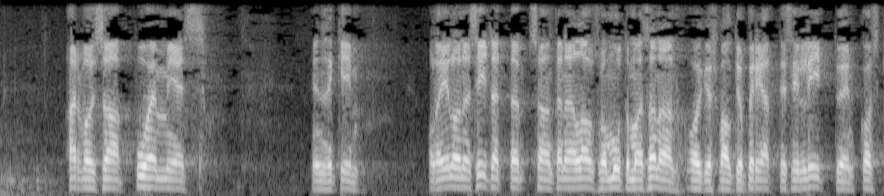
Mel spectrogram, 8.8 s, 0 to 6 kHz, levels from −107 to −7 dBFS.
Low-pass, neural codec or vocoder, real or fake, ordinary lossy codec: 5.4 kHz; none; real; none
